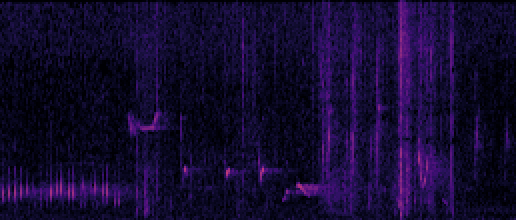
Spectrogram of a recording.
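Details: Thrush nightingale back in spring, singing: a rapid dry rattle of repeated notes near the start, then scattered short whistles, clicks and sliding notes, fairly faint over steady outdoor background noise with occasional footstep-like knocks.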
